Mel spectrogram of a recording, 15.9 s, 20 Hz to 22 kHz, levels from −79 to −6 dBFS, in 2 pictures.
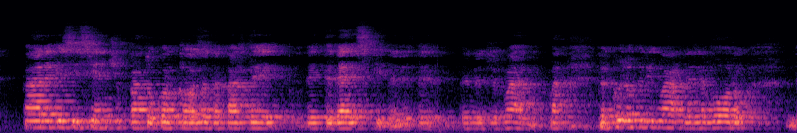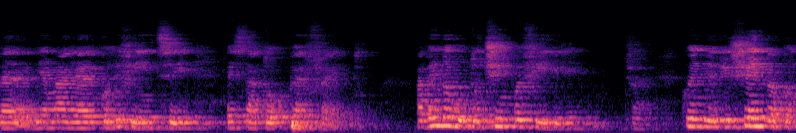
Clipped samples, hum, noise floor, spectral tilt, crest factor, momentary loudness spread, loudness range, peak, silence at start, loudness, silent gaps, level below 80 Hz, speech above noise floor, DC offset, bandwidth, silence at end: under 0.1%; none; -56 dBFS; -5.5 dB/octave; 18 dB; 13 LU; 4 LU; -10 dBFS; 0.25 s; -28 LUFS; none; -72 dBFS; 29 dB; under 0.1%; 19 kHz; 0 s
